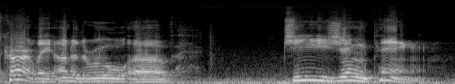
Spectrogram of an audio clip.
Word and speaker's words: Xi Jinping: rule of xi jinping i had to look that up how to pronounce it yeah xi jinping yes and uh there are several pronunciations in english language but that was obviously done by a chinese individual so i figured that was as close as anything my favorite joker they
